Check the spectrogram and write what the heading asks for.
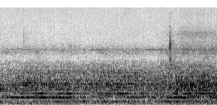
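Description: airplane landing

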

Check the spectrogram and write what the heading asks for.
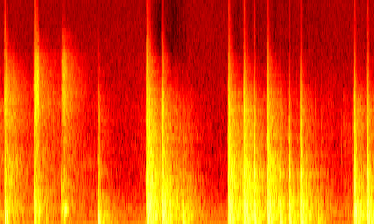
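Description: knocking on a door

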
